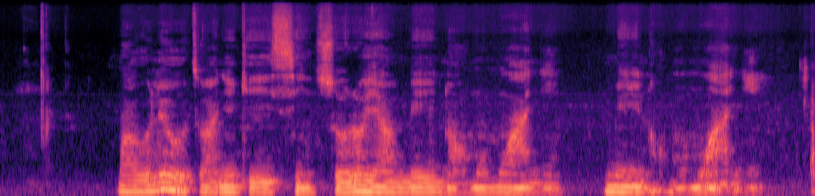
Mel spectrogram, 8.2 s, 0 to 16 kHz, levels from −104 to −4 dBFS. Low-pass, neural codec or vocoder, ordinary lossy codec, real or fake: 14.4 kHz; vocoder, 44.1 kHz, 128 mel bands every 512 samples, BigVGAN v2; none; fake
